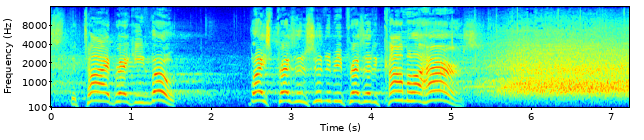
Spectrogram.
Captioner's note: cheers and applause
